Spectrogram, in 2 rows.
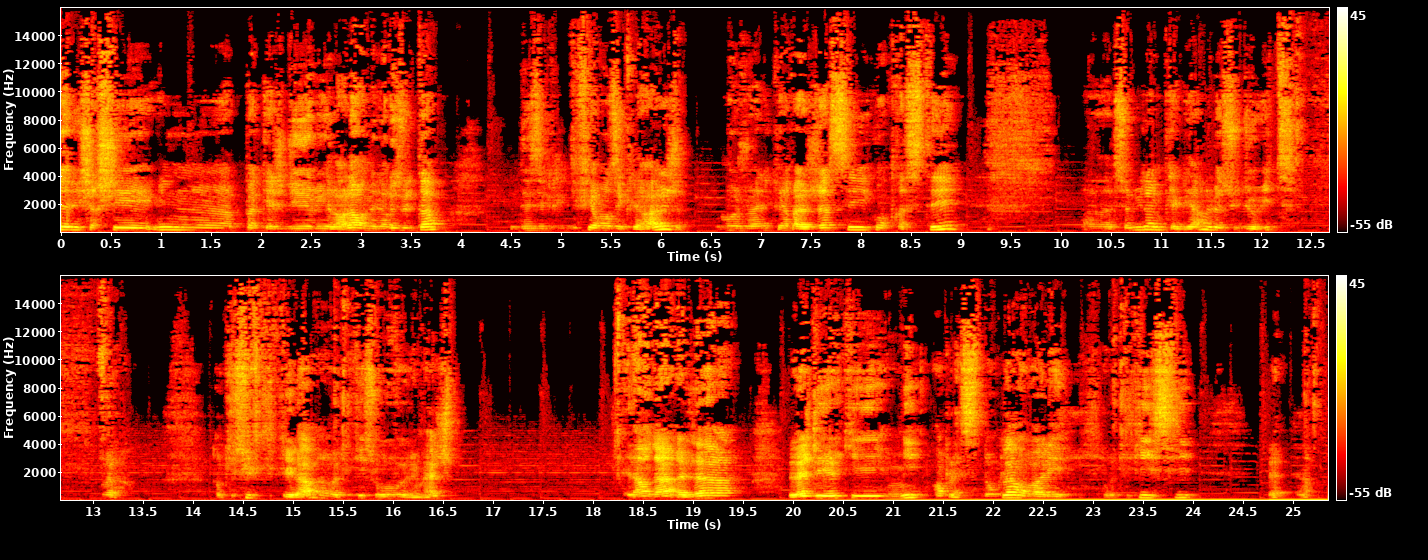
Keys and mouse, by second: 12.3 click, 23.2 click, 25.1 click.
